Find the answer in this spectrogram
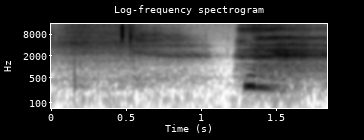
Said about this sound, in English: So basically, let's go ahead and just take a normal breath.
